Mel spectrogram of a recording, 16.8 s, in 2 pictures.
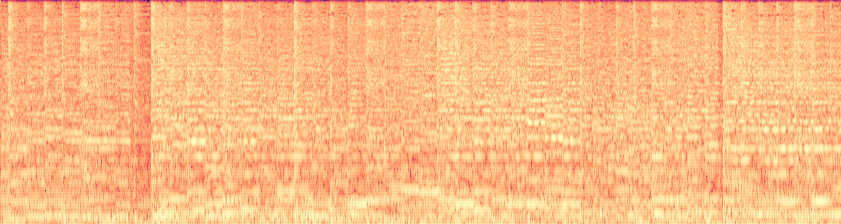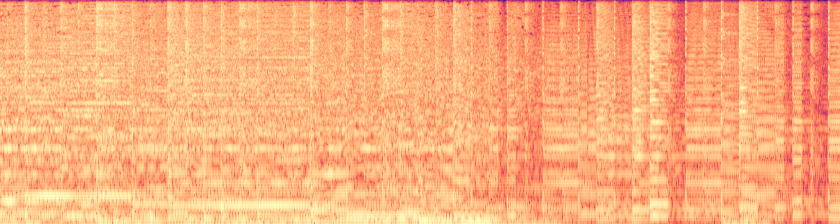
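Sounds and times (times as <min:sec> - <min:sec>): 
grooving bassy saxophone: 0:00.0 - 0:16.5
relaxing electronica: 0:00.0 - 0:16.8.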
